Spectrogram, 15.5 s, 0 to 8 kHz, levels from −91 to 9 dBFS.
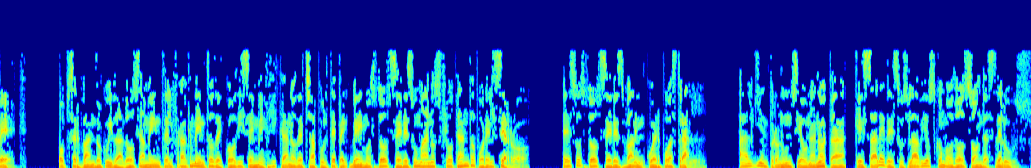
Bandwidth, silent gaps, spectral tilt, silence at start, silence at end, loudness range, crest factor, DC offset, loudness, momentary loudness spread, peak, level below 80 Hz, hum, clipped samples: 5.8 kHz; none; -11 dB/octave; 0 s; 0.05 s; 2 LU; 18 dB; under 0.1%; -19 LUFS; 4 LU; 0 dBFS; -24 dBFS; none; under 0.1%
